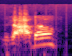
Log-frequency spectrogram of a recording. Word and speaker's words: Szabo: and that's Inezka S-Z-A-B-O. How do you say her name? – Inezka Zabo? Zabo? Yeah.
